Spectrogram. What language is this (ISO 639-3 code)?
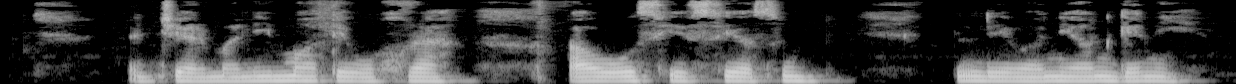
pus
